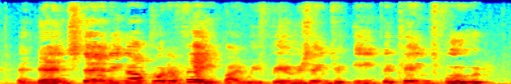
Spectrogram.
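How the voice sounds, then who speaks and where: A cartoonish character voice, fairly high in pitch, at a fairly slow pace. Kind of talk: children's Sunday worship puppet show. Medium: puppet.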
